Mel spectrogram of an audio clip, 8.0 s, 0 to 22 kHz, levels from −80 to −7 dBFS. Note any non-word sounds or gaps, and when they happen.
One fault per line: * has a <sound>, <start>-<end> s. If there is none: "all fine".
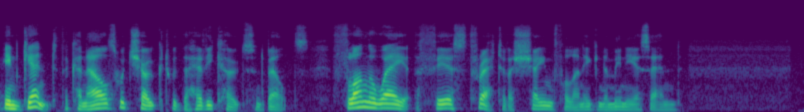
all fine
